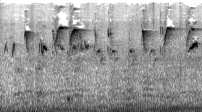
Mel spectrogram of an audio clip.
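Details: Caged Horsfield's bushlark of the aliena type, whose voice has no bass, singing once the cage is hung: thin high chirps and short whistled slurs in quick clusters, over low background hum.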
